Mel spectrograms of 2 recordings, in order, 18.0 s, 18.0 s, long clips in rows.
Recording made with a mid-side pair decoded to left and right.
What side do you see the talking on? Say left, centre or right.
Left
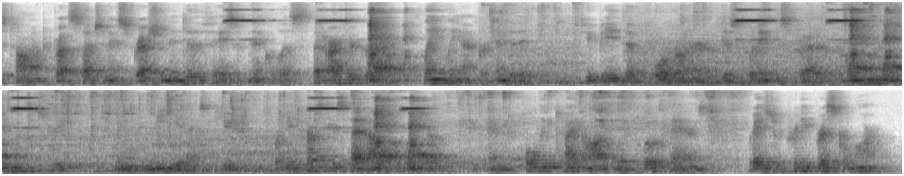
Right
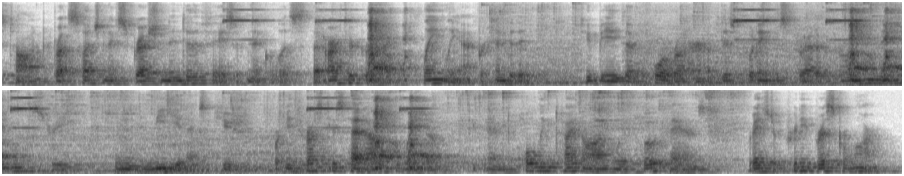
right.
